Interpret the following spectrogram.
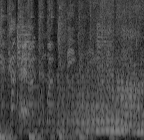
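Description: Background music with a beat, and a motorcycle engine running as it passes along the road.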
